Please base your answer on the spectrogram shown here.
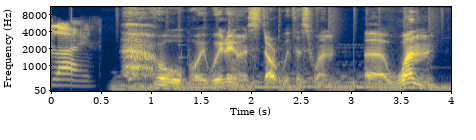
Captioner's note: sigh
